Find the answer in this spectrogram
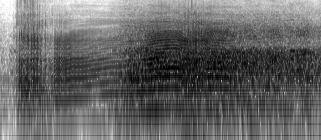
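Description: A long, wavering fart about half a second in, then studio audience laughter: gas that may be from Brussels sprouts rather than appendicitis.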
